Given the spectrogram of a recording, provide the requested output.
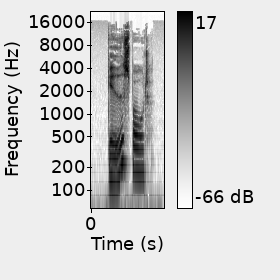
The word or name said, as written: gadesport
